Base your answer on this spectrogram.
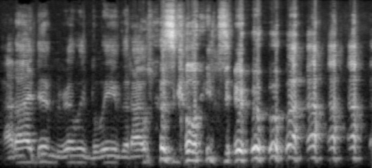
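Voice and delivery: words breaking into real laughter; giddy, can't stop laughing. Real, not acted. Giddy about his big news.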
